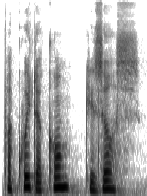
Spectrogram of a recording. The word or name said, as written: Pahquitaqunk kesos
